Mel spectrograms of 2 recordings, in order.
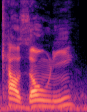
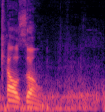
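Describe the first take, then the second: First: The final E is pronounced as a syllable. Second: The final E is silent, no extra syllable. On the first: The speaker calls it wrong. "some people say calzone... I got some beef with people who are pronouncing that E" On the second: The speaker calls it right. "It's definitely pronounced calzone. There's that E is not pronounced"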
